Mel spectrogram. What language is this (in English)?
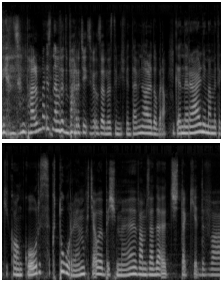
Polish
